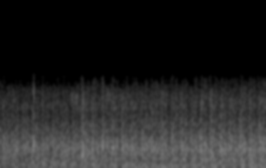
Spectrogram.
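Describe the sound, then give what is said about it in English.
Sustained gunfire during Israeli–Palestinian fighting, a thick, continuous crackle of shots merging into a loud, steady roar with no clear pauses. “Today, only the rockets and the guns will do the talking.”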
